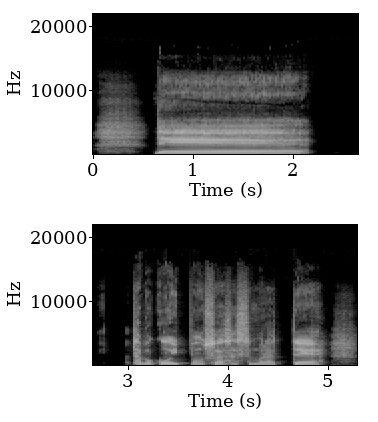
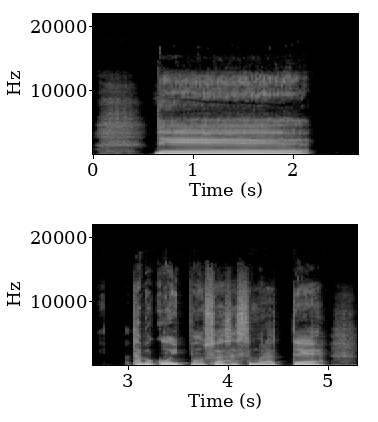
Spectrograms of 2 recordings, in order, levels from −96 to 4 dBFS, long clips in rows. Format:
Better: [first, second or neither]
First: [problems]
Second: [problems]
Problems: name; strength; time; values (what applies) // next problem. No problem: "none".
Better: second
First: thin; very; fading below 250 Hz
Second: none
